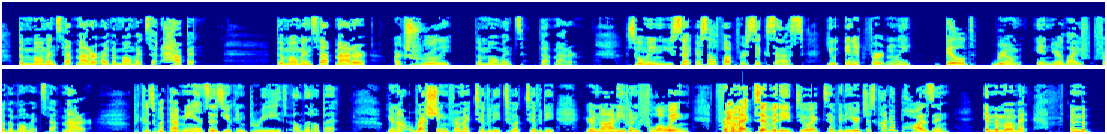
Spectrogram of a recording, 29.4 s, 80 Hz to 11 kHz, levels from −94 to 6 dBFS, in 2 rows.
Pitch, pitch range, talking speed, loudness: 210 Hz, 190-240 Hz, 155 wpm, -25 LUFS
